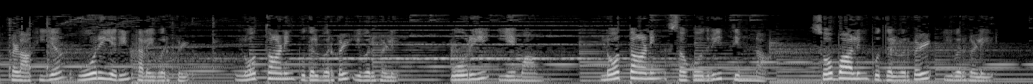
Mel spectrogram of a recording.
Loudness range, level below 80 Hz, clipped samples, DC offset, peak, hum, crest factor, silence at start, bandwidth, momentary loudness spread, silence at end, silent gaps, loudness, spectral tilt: 2 LU; -40 dBFS; under 0.1%; 0.2%; -2 dBFS; none; 18 dB; 0 s; 11 kHz; 12 LU; 0 s; none; -19 LUFS; -6 dB/octave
